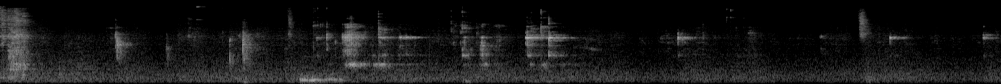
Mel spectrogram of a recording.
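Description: A metal fork and cutlery clinking against a ceramic bowl: a string of separate sharp clicks and short ringing clinks, thickest around the middle.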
